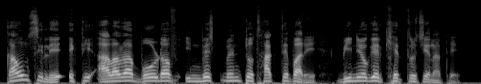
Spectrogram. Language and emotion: Bengali, neutral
